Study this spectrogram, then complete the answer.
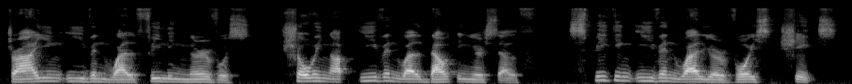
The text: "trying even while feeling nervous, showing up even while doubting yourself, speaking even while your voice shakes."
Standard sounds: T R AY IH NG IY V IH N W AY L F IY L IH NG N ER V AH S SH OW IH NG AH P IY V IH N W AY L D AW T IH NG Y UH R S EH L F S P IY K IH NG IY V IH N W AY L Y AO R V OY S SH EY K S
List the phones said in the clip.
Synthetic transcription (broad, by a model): T R AY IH NG IY V IH N W AY L F IY L IH NG N ER V AH S SH OW IH NG AH P IY V IH N W AY L D AW T IH NG Y UH R S EH L F S P IY K IH NG IY V IH N W AY L Y AO R V OY S SH EY K S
